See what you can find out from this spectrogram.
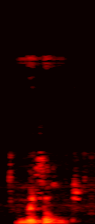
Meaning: wrinkled
- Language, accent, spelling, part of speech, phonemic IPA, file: English, Southern England, writhled, adjective, /ˈɹɪðəld/, LL-Q1860 (eng)-writhled.wav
